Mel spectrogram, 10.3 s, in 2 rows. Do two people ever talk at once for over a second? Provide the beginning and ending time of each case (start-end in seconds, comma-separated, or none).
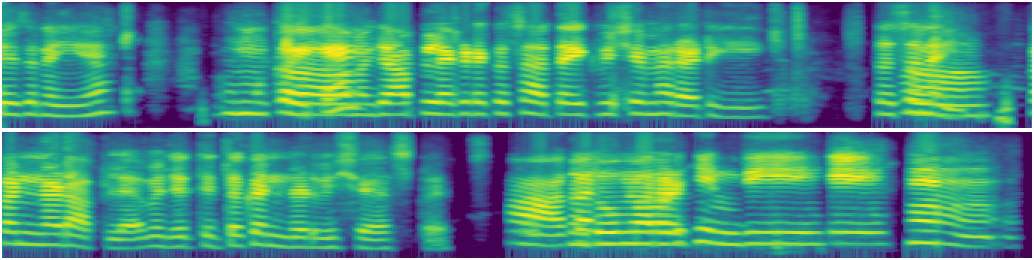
8.0-9.2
